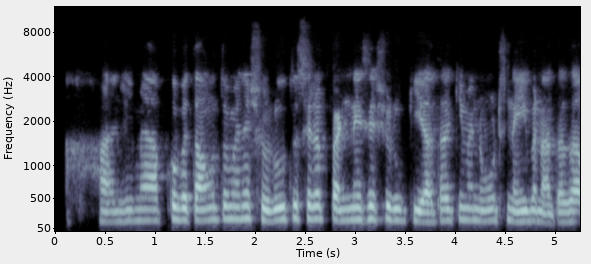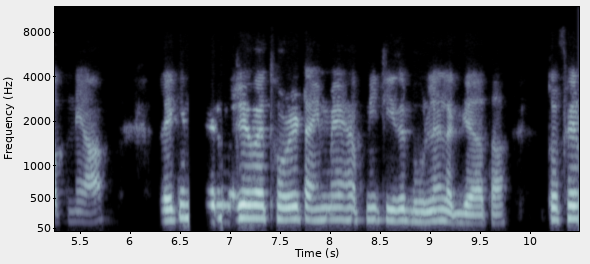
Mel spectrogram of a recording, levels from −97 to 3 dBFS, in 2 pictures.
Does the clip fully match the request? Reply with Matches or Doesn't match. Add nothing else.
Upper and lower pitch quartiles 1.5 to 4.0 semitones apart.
Matches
